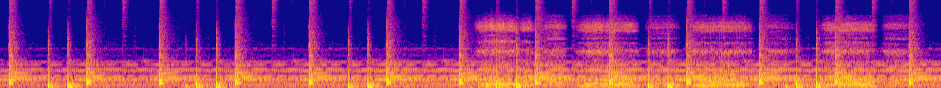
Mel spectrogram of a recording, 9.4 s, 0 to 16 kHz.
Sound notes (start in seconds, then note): 0.2 rushed percussive music; 4.6 Groden breathes heavily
